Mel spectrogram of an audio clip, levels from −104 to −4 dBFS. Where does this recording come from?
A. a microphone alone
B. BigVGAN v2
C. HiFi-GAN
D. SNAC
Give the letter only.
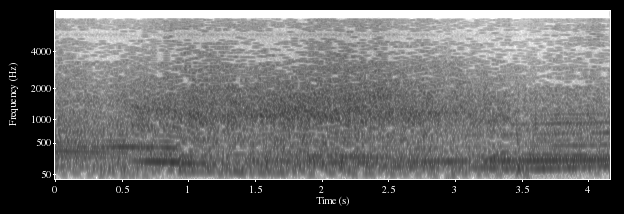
A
